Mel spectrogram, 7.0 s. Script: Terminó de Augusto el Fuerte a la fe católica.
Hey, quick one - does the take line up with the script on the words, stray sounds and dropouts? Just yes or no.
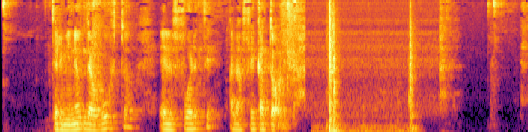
no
